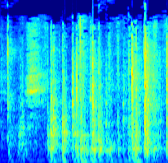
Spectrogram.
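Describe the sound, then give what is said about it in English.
Wooden creaks and knocking as a box is pried apart by two people working from opposite sides, a rapid series of irregular thunks and splintery cracks over a couple of seconds. “Now, you pry on that side of the box, and I'll pry on this side.”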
